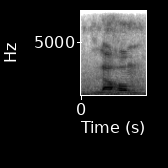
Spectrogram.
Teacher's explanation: ہا جو ہے حلق کے اس حصے سے جو سینے کے قریب ہے ادا ہوگا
